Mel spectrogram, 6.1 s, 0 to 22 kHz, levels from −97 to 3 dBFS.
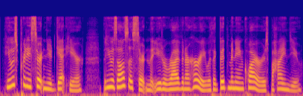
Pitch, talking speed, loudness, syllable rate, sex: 220 Hz, 245 wpm, -17 LUFS, 6.7 syllables/s, female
